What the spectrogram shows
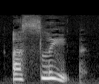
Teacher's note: These two-syllable words have the unstressed vowel in the first syllable.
